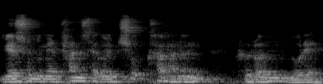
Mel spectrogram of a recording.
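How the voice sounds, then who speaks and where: A man at a very slow pace with lively intonation, amid noticeable background noise and audible room echo. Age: old. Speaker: pastor. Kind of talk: sermon.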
